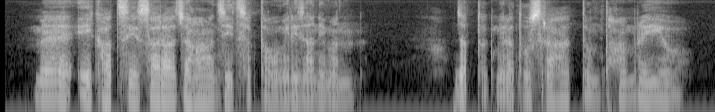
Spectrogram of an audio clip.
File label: Romantic lines in Hindi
